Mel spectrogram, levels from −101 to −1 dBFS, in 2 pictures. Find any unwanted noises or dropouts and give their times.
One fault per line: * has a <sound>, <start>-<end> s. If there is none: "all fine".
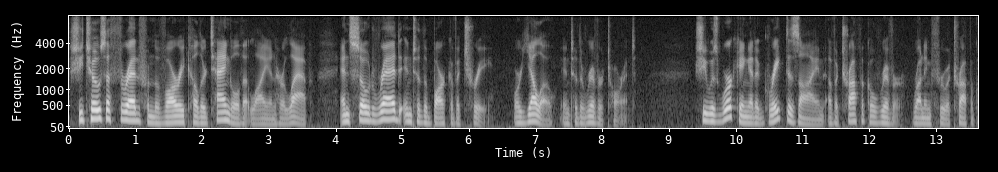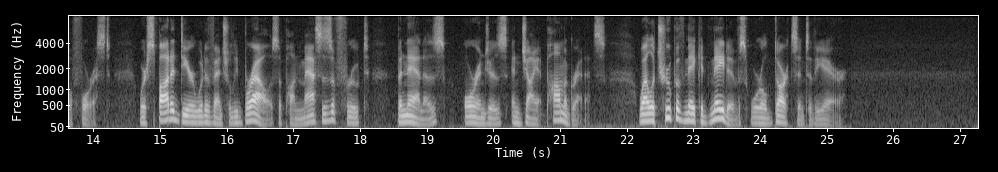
all fine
